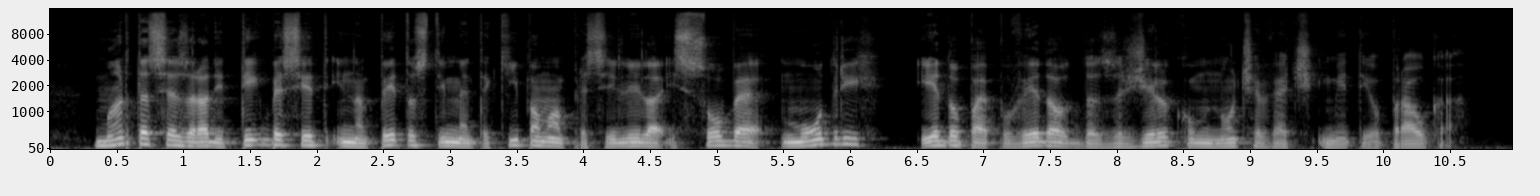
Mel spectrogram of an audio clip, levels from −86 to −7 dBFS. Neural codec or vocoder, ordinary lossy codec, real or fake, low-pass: none; none; real; 14.4 kHz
